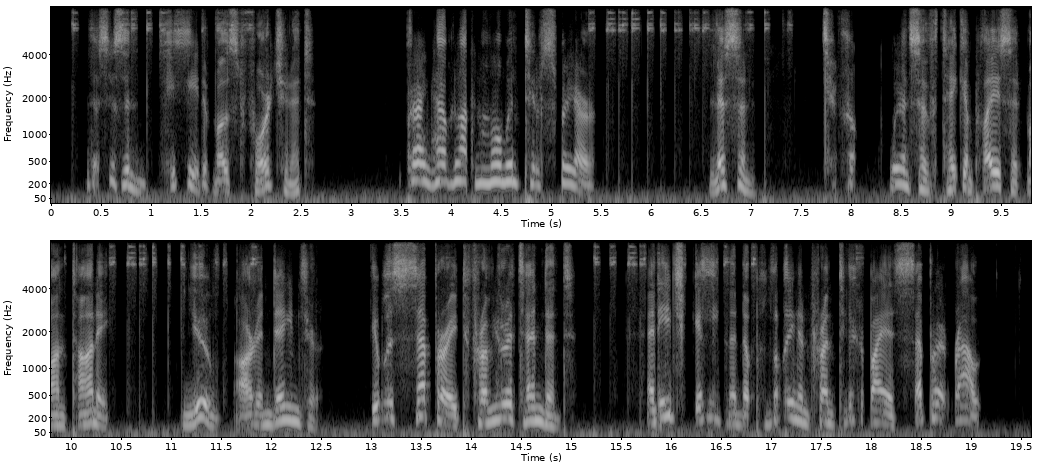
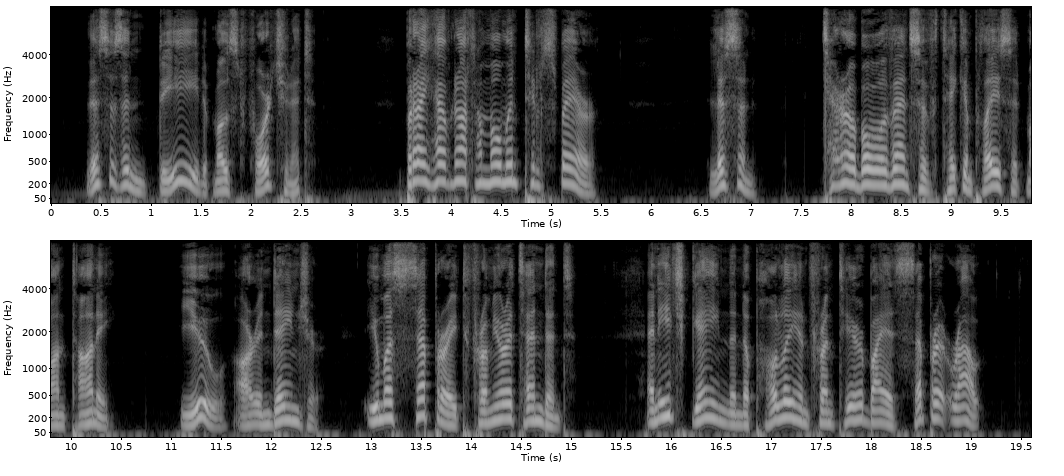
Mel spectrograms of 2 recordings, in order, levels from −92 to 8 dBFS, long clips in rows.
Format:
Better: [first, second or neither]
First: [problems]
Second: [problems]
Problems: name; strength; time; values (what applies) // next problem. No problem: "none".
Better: second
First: noise reduction (neural diffusion model UNIVERSE++)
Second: none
